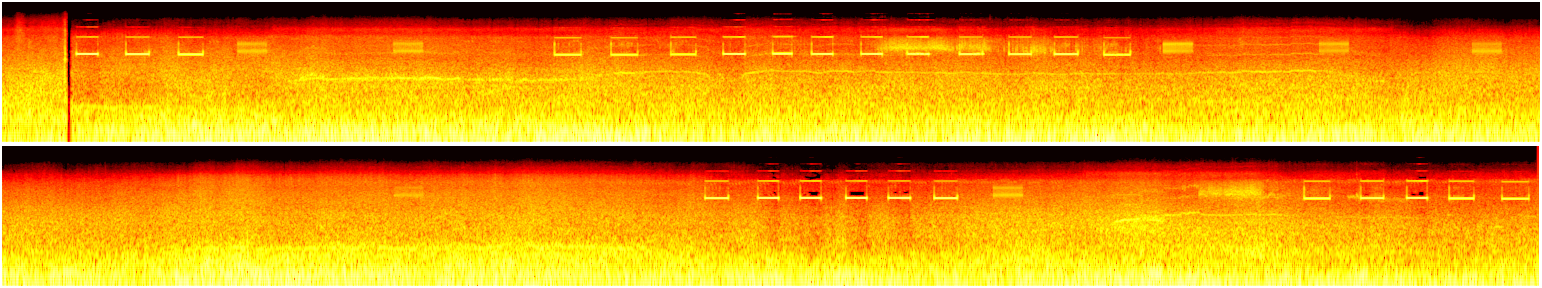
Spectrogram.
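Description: Paragliding variometer beeping in runs of quick, short beeps, about two a second: near the start, for several seconds in the middle third, and again twice near the end. This is the climb tone that sounds when the glider is rising in lift. Under it, a steady rush of wind on the microphone.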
